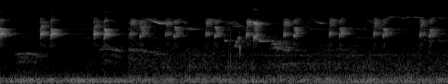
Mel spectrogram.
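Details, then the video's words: Squirrel squeaking in a terrace garden: piercing, short high notes in quick clusters, some doubled, with a faint thin whistle and occasional softer bird chirps underneath. "squirrel's squeak squeak sound"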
